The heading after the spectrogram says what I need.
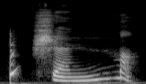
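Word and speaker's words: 什么: 什么，什么，什么，什么，怎么样？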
